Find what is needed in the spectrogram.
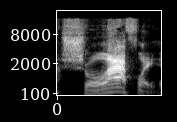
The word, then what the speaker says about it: Schlafly: It's called Schlafly Pumpkin oh, Ale. Let me just put in four consonants in a row before. – There, here. See? Okay. – Get, oh yeah, Schlafly.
